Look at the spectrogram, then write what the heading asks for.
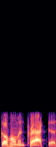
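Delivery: put-on stern, severe tone. Retelling a banjo teacher's reply to complaints: imitating a glaring teacher. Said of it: "glares at me".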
